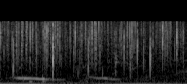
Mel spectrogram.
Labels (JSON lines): {"label": "biophony", "recorder": "SoundTrap 300"}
